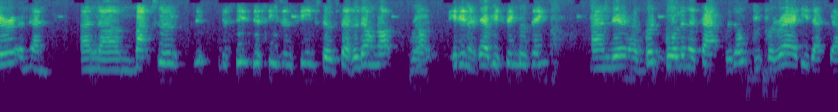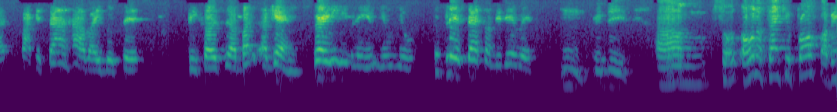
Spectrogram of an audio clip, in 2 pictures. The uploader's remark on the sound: Hear the latest from the Panelist , guest and callers.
